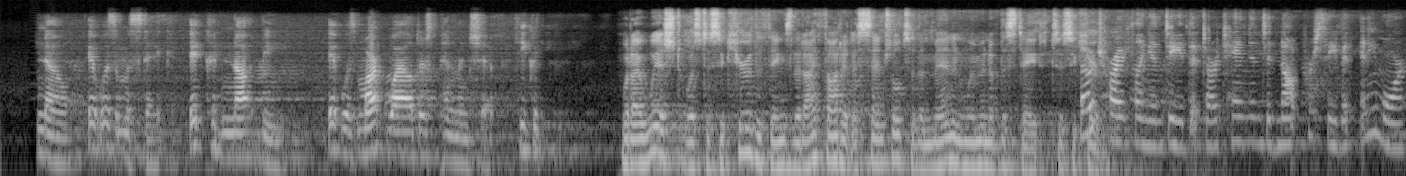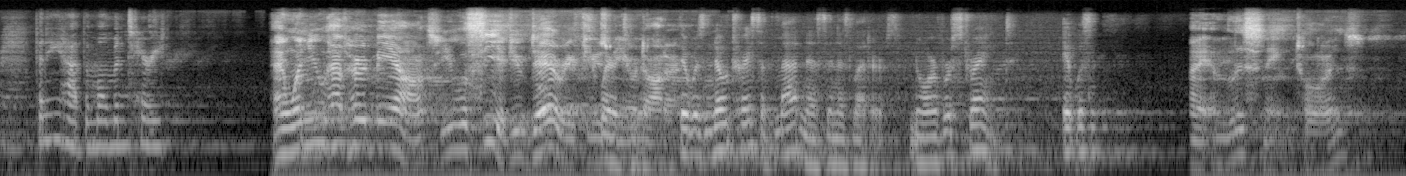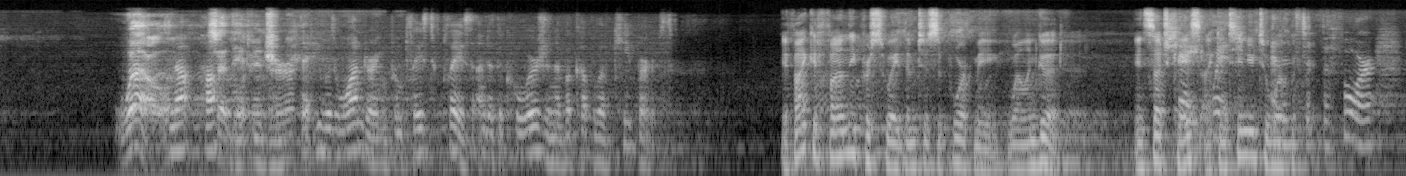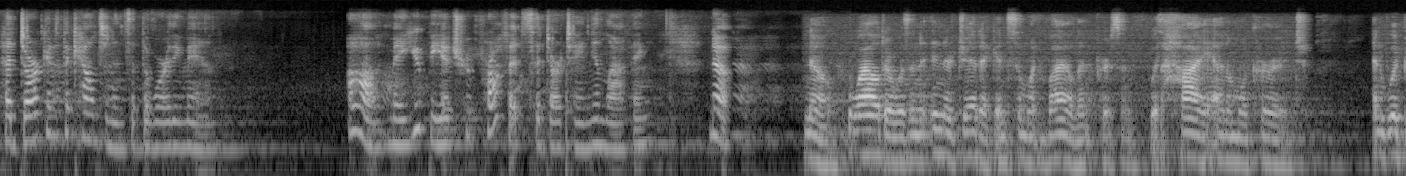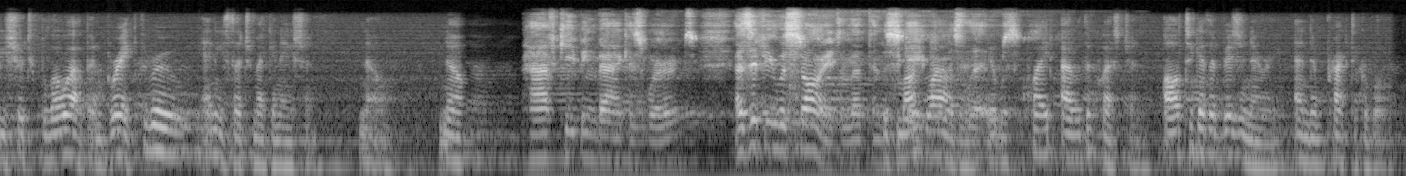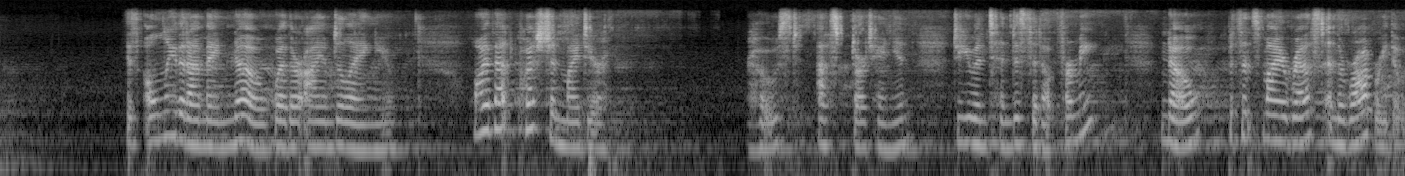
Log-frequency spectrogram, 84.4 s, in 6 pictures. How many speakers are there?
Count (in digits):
4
